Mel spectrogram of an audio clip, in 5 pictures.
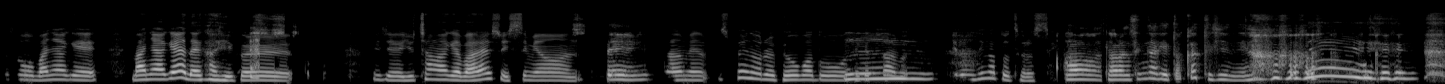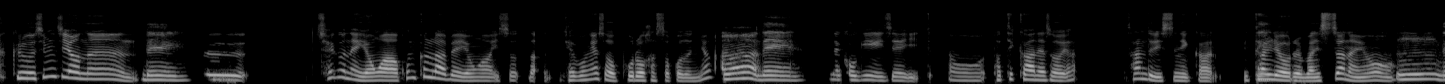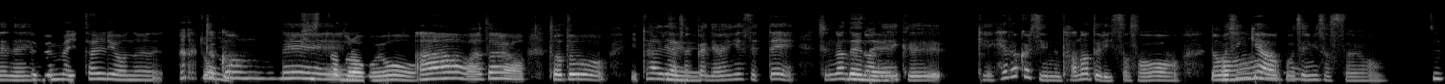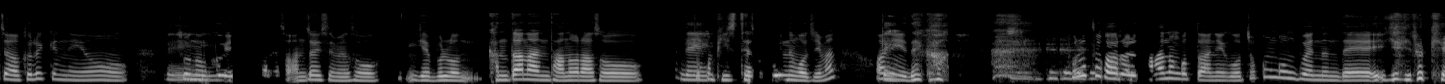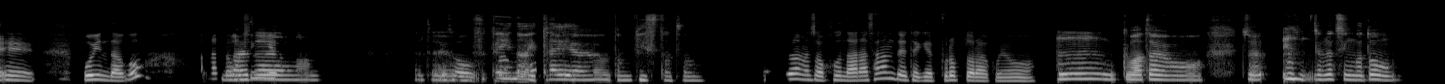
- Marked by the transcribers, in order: other background noise; cough; tapping; laughing while speaking: "이걸"; laughing while speaking: "똑같으시네요"; laugh; "이탈리아어" said as "이탈리어"; gasp; "이탈리아어" said as "이탈리어"; laughing while speaking: "내가"; laugh; laughing while speaking: "이게 이렇게"; unintelligible speech; throat clearing
- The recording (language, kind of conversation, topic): Korean, unstructured, 요즘 공부할 때 가장 재미있는 과목은 무엇인가요?
- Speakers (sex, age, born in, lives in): female, 20-24, South Korea, Portugal; female, 20-24, South Korea, United States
